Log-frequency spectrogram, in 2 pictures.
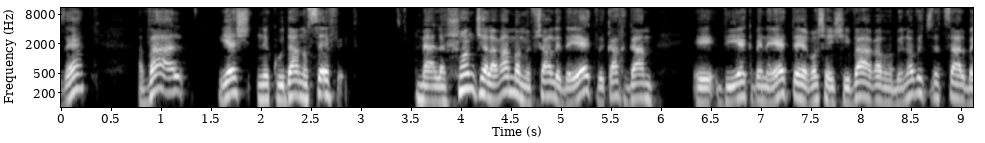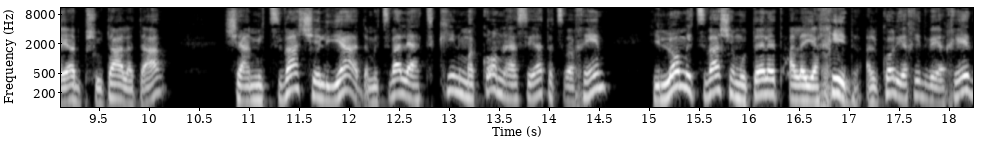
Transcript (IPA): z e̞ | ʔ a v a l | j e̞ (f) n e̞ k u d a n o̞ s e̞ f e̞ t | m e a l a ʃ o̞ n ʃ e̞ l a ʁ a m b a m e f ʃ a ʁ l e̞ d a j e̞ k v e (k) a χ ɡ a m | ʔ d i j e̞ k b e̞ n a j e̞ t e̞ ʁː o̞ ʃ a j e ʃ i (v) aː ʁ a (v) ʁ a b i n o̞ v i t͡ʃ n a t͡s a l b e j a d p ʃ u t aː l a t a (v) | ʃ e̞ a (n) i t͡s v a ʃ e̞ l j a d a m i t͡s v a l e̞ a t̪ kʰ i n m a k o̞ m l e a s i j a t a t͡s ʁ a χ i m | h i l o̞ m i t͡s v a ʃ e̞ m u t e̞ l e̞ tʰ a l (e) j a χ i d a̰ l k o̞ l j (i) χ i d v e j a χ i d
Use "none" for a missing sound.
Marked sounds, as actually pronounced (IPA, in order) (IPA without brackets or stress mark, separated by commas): ʃ, k, v, v, ʁ, m, a, a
